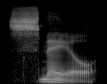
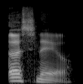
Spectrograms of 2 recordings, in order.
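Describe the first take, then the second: First: The word starts directly with the s sound. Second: An extra vowel sound comes before the s. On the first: The speaker calls it right. "but snail ... there's no vowel sound before the s" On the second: The speaker calls it wrong. "notice I'm not saying a snail"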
